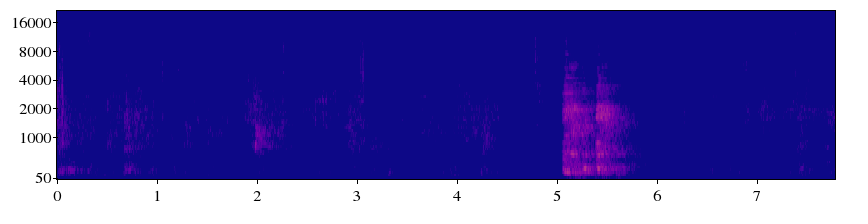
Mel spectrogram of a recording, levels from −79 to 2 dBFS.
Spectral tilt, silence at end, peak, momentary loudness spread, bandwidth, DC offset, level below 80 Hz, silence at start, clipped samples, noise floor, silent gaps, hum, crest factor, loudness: -3 dB/octave; 0 s; -34 dBFS; 21 LU; 14.5 kHz; under 0.1%; under -90 dBFS; 0 s; under 0.1%; -78 dBFS; none; none; 26 dB; -54 LUFS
